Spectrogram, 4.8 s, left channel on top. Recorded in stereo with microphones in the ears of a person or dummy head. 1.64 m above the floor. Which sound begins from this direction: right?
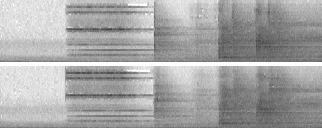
A phone ringing, at 1.0 s.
